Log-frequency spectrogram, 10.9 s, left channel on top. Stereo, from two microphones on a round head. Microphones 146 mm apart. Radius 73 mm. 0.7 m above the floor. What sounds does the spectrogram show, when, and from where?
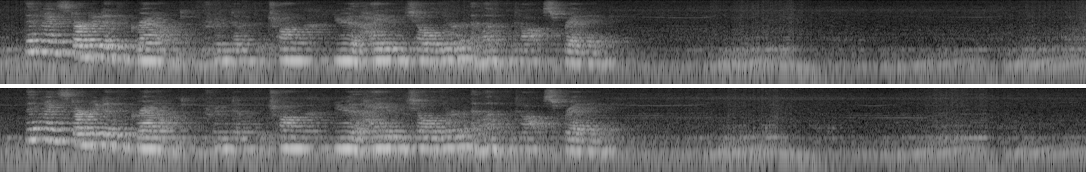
0.2 s a woman speaking: 55° left (ahead or behind), 1.6 m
